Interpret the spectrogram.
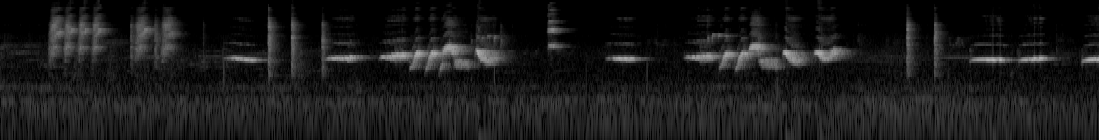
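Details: White-rumped shama singing to stir a female into breeding condition: pure whistled notes held near one pitch alternate with rich, rapid warbled phrases that rise and fall, separated by short pauses and sharp dry clicks.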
